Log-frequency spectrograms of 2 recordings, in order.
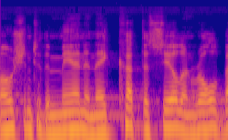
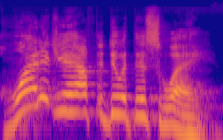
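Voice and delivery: Martha's plea, pitched higher; higher voice of a wounded, questioning Martha; imagined Martha; 6 semitones higher than usual. Pretend. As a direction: ask it as a hurt sister. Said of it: "Maybe she said something like this".

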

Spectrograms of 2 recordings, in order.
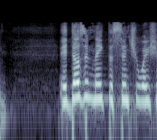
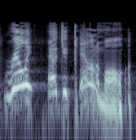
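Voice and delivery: high, teasing disbelief, slowing on the count; mock the husband's exaggeration, pitched up high; sarcastic wife; 9 semitones higher than usual. Wife teasing husband about office woes, sarcastic and high. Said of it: "She said".

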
